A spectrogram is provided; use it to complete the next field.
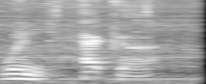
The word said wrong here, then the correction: Winnetka: It's actually Winnetka not Winteka, Winetka.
